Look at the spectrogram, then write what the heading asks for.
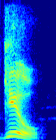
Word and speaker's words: Gil: Is it pronounced Gill? Yes, it's Mark Gill.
